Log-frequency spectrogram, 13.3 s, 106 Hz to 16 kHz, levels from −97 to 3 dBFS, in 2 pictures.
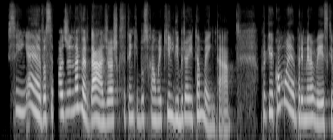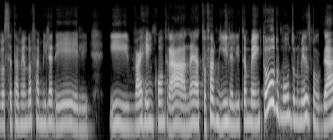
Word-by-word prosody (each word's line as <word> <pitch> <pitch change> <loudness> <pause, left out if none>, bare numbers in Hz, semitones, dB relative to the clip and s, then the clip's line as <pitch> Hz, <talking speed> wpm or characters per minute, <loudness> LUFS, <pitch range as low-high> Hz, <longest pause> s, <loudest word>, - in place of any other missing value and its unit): Sim 305 -11 -7
é, 300 -9 +3
você 245 +4 -3
pode 280 +1 -2
na 335 +3 +4
verdade, 225 - +6
eu - - +3
acho 215 0 0
que - - -19
você 250 - -15
tem 245 0 -4
que 240 - -13
buscar 225 0 -6
um 220 0 -3
equilíbrio 230 0 -2
aí 240 -1 -2
também, 220 -11 -4
tá. - - -4 0.6
Porque 275 +1 -3
como 390 +7 0
é 310 -6 +2
a - - -3
1ª 230 0 0
vez 200 -2 0
que 200 - -10
você 190 +1 -6
tá 195 0 -5
vendo 190 +2 -5
a - - 0
família 205 -1 -4
dele, 180 -3 -5 0.4
e 190 -2 -3
vai 185 +3 +2
reencontrar, 195 -3 +3
né, 200 +2 +1
a 195 - +2
tua 185 -2 -7
família 205 -4 -1
ali 190 +1 -6
também, 205 0 +1
todo 310 - +5
mundo 245 -1 -2
no 210 - -6
mesmo 220 0 -1
lugar, 185 +5 +3
215 Hz, 205 wpm, -24 LUFS, 195-245 Hz, 0.6 s, verdade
